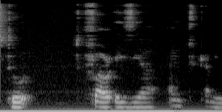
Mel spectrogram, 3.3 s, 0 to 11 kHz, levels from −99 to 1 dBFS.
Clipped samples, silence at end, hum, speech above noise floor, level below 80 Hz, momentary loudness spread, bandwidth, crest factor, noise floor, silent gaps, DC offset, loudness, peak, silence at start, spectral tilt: under 0.1%; 0 s; none; 25 dB; -62 dBFS; 19 LU; 10.5 kHz; 18 dB; -59 dBFS; none; 3%; -34 LUFS; -18 dBFS; 0 s; -5.5 dB/octave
